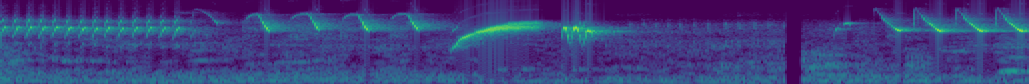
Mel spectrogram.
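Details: Loud twisting song of a white canary: a fast rattling trill, a series of sharp falling chips, a long rising sweep, a brief pause, then more repeated downward chips.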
